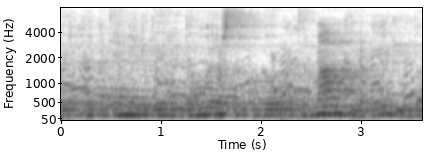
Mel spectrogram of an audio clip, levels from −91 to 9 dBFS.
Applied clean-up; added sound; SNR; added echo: none; Dog; 13 dB; reverberation time 1.0 s.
